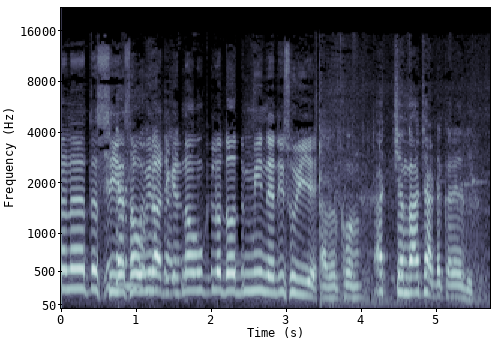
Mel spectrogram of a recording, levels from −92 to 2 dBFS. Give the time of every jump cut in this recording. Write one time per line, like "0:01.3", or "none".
0:03.4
